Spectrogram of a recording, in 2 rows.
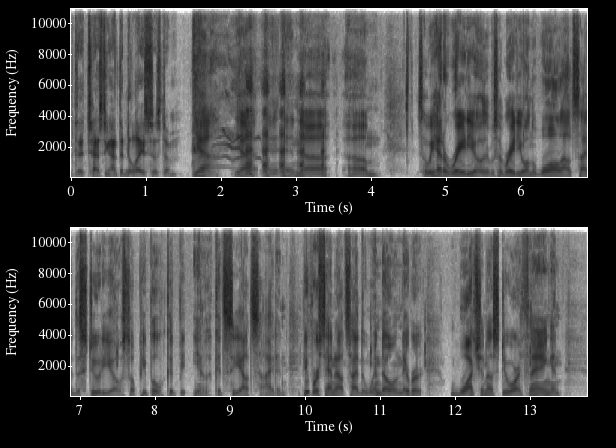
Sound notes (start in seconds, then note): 4.2 laughing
